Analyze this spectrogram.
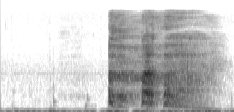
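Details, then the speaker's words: Adult gamer, voice already hoarse, announces a coming cough, then gives a single harsh cough in two quick bursts trailing into raspy throat clearing. "oh oh here comes another cough you can tell by my voice here comes another cough"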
